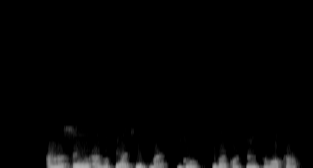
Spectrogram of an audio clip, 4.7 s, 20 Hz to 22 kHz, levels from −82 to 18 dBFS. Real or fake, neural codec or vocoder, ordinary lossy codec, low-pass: fake; codec, 16 kHz, 1.1 kbps, Voila-Tokenizer; none; 5.4 kHz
